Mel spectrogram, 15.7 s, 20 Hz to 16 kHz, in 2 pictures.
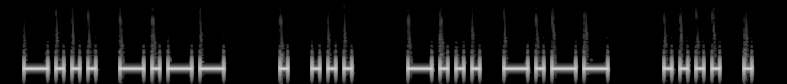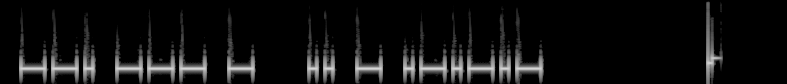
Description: Morse code, heard as a keyed tone, about 15 wpm, 700 Hz. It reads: BY ES BY HE GOT IT.
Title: Sentences from Top 300 Words and Abbreviations 15wpm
